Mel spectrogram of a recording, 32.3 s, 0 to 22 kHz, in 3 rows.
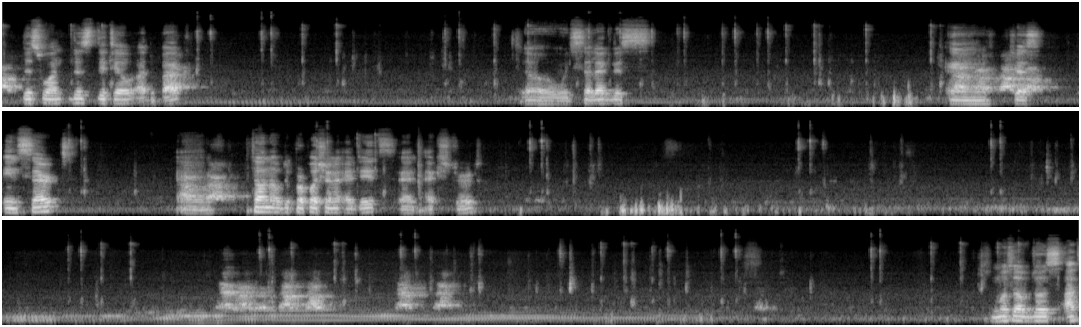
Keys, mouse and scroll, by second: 0.0 alt+KP_3, 0.3-2.2 middle drag, 2.2 ctrl+r, 3.5-4.1 middle drag, 4.1 alt+a, 4.5 alt+KP_3, 4.9 right click, 5.4 right click, 5.4-6.2 middle drag, 6.2 shift+right drag, 6.6 shift+right click, 6.9 shift+right click, 7.3 shift+right click, 7.7 shift+right click, 8.1 shift+right click, 8.3-8.8 shift+middle drag, 8.8-9.2 scroll up 1, 9.2-11.1 middle drag, 14.4 drag, 14.8 middle click, 15.4 e, 17.0 alt+s, 20.1 s, 21.5 s, 23.1-23.6 middle drag, 23.6 g, 24.7 Tab, 25.0-25.7 middle drag, 25.7 ctrl+a, 26.3 Tab, 26.5 a, 27.3 shift+n, 27.7 Tab, 28.0-28.6 middle drag, 28.6 right click, 28.9 ctrl+a, 29.5 Tab, 29.9 Tab, 30.7 click, 31.3 middle click, 31.8 alt+a, 32.0-32.3 middle drag.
